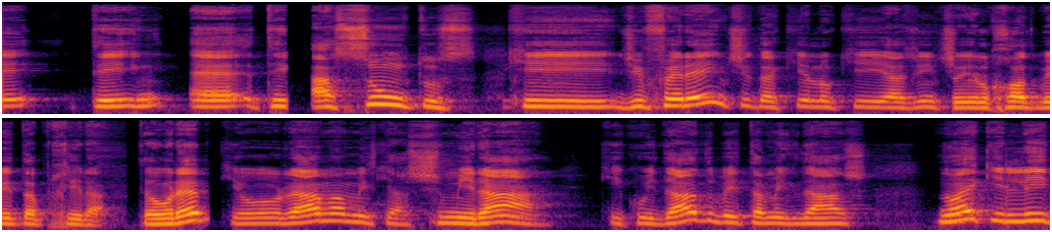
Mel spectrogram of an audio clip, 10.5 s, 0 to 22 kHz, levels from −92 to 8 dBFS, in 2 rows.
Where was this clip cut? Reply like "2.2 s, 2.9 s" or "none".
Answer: 1.4 s, 2.5 s, 4.8 s, 5.8 s, 6.3 s, 7.1 s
